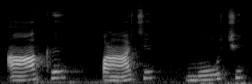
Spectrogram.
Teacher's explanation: मुख व नाक दोनों से उच्चारित होने वाले वर्ण अनुनासिक स्वर कहलाते हैं। अनुनासिक का चिन्ह चंद्रबिंदु होता है, जैसे आँख, पाँच, मूछ आदि।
